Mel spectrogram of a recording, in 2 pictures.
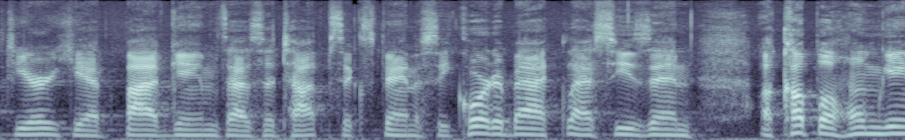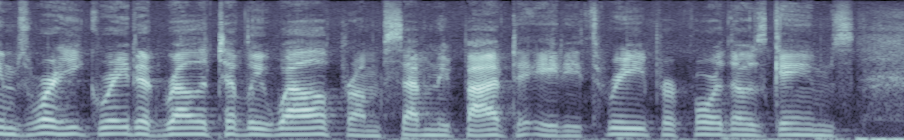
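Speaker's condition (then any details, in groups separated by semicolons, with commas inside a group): No condition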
